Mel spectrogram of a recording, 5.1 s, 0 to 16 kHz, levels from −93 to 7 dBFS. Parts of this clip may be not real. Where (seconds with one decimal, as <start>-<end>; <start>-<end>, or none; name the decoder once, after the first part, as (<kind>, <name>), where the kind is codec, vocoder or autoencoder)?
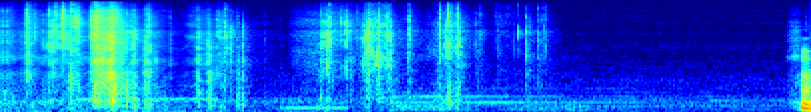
0.0-1.4 (vocoder, Vocos)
